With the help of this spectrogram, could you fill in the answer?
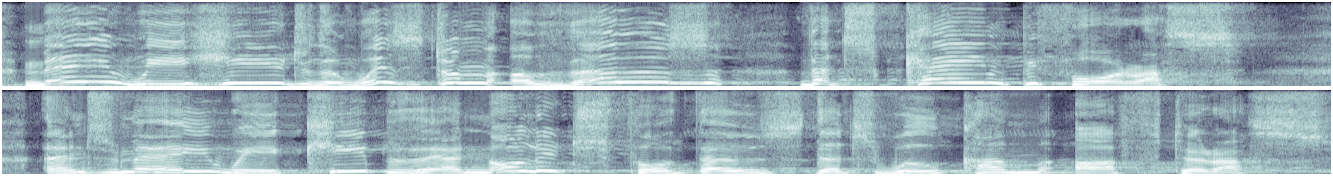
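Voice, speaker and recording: A man does a put-on character voice that is shrill and wheezy, extremely high in pitch, with very wide pitch swings at a very slow pace. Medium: read story. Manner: ceremonial, dramatic.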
